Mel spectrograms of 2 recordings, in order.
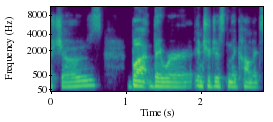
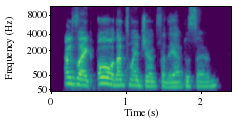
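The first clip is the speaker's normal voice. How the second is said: ordinary talk, nothing marked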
